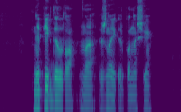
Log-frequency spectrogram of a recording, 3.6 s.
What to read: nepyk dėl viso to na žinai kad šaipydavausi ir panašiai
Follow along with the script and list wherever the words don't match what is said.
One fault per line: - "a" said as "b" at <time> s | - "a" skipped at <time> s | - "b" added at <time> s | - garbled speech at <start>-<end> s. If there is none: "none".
- "viso" skipped at 1.2 s
- "kad šaipydavausi" skipped at 2.3 s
